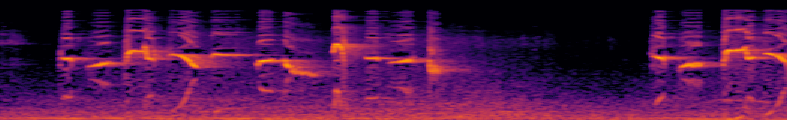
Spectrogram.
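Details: Lure song of the Oriental magpie-robin (kacer), meant to make young birds start singing and sing often: varied whistled phrases with falling slides and clicks, a pause, then a renewed burst.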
